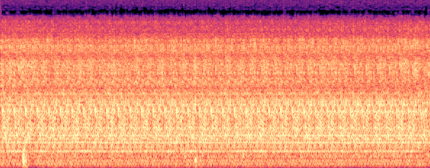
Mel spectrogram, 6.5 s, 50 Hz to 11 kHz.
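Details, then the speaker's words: Ford 6.0 diesel pickup with a hot no-start problem, runs fine otherwise, recorded from underneath: steady, even diesel clatter at idle with no miss, knock or surge; normal smooth idle. "But I mean, like I said, this thing just sounds great. It sounds amazing."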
